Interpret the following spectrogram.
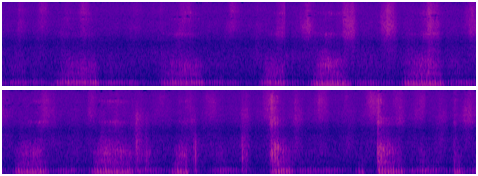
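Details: Domestic cat purring while groomed and brushed, one of the pair Poki and Kiwi, recorded in stereo; a deep rumbling purr pulsing in steady waves roughly every one and a half seconds, overlaid by crisp scratchy brush strokes.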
